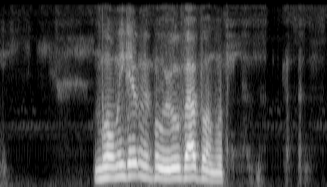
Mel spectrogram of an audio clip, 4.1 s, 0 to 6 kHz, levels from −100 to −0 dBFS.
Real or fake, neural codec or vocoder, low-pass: fake; codec, 16 kHz in and 24 kHz out, 0.6 kbps, FocalCodec, streaming, 2048 codes; 5.4 kHz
